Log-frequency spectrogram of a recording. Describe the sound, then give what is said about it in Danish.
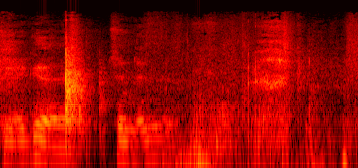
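A single sharp click of a coffee machine being switched off while people talk over it, followed by faint clattering. “Nå, det er kaffemaskinen, du slukker for der.”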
